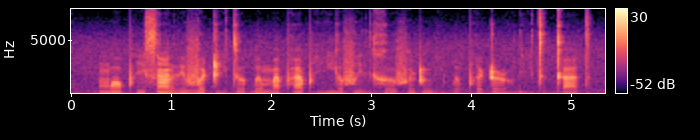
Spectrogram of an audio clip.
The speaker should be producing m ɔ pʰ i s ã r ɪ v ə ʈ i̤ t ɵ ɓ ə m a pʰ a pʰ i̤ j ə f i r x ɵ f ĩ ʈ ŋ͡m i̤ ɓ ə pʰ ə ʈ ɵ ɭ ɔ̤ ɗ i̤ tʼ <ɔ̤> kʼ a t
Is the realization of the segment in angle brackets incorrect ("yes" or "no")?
yes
